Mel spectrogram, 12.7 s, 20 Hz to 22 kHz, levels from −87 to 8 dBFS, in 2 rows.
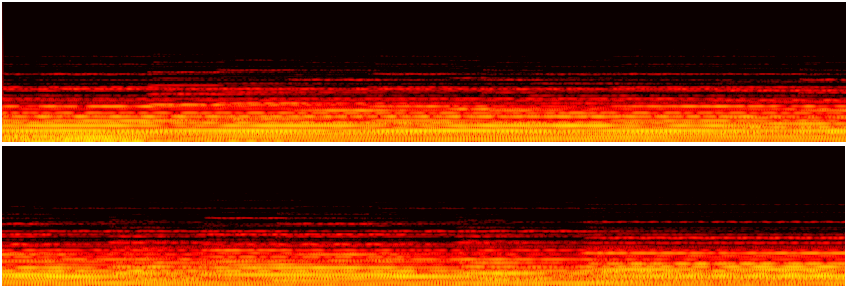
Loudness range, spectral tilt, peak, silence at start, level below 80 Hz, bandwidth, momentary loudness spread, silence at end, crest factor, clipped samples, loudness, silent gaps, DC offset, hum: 2 LU; -12 dB/octave; -12 dBFS; 0 s; -34 dBFS; 3.7 kHz; 4 LU; 0 s; 12 dB; under 0.1%; -25 LUFS; none; under 0.1%; none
